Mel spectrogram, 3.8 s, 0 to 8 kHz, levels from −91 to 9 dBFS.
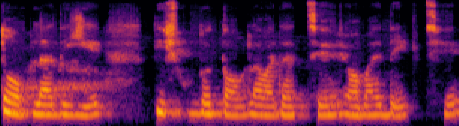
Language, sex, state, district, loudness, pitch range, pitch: Bengali, female, West Bengal, Purulia, -19 LUFS, 180-205 Hz, 190 Hz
